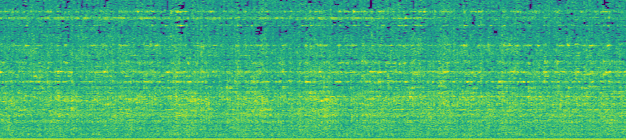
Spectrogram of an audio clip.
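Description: A drilling rig's engine roars steadily close by.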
